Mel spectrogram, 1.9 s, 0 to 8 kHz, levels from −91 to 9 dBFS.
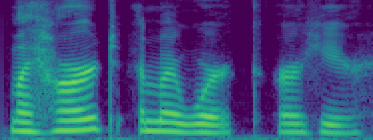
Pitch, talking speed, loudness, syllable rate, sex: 185 Hz, 225 wpm, -16 LUFS, 5.6 syllables/s, female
